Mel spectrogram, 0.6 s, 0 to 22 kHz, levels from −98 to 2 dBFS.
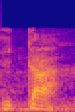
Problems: none marked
